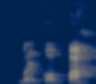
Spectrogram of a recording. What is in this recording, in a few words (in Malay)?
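"berkopah", Malay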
